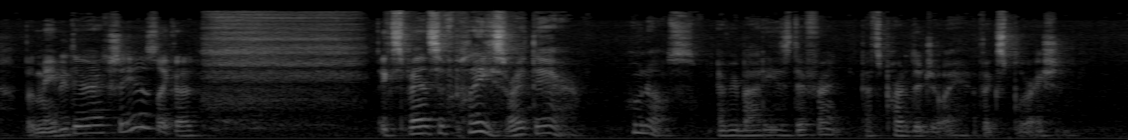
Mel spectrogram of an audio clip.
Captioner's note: inhales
